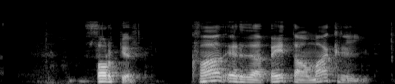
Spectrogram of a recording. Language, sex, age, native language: Icelandic, male, 40-49, Icelandic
